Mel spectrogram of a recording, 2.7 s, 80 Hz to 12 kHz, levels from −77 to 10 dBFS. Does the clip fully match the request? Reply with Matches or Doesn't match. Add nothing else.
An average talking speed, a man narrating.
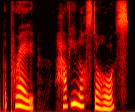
Doesn't match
